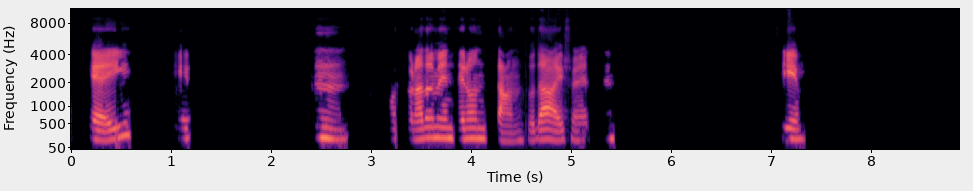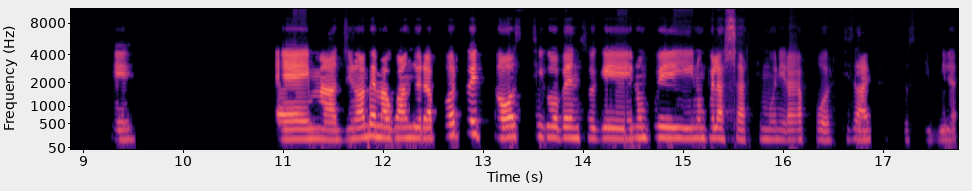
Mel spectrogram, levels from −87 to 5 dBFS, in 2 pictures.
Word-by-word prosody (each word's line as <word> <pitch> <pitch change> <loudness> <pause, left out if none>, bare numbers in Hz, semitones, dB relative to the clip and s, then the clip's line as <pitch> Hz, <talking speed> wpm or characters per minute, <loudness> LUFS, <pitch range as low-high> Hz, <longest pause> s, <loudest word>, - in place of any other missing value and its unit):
Okay. 195 +5 +3 0.4
Sì. 200 -2 -10 1.3
Mh, 200 -3 -3 0.4
fortunatamente 195 +1 0
non 200 0 -2
tanto 170 +2 -5
dai, 185 -2 +2
cioè 175 -1 -11
nel 170 +1 -8
sen 195 0 -14 1.7
Sì. 190 -2 +2 2.0
Sì. 185 0 -4 1.5
Eh, 190 0 +8
immagino. 190 0 +1
Vabbè, 235 +4 +4
ma 215 -2 +4
quando 210 0 0
il 210 - +1
rapporto 240 +7 +1
è 285 - +4
tossico 220 +1 0
penso 210 -1 -1
che 200 0 +2
non 215 +1 -5
puoi 210 -2 +1
non 205 0 -6
puoi 210 +1 -1
lasciarti 195 -2 -4
immuni 185 -1 -12
dai 180 0 -6
rapporti, 180 -1 -12
sai, 175 -2 -4 0.3
impossibile. 175 0 -19
200 Hz, 110 wpm, -22 LUFS, 185-210 Hz, 2.0 s, Eh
